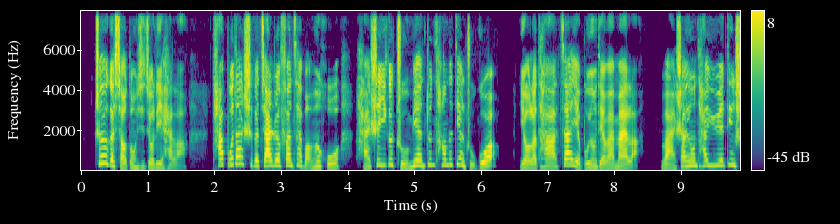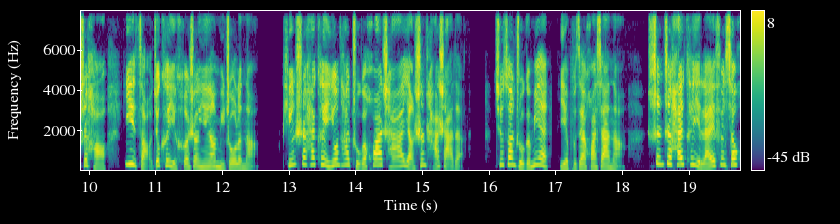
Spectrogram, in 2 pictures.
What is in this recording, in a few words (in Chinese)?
短视频配音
